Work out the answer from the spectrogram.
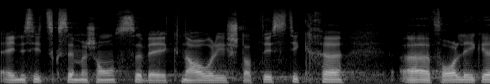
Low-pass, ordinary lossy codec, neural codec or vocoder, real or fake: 14.4 kHz; none; none; real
